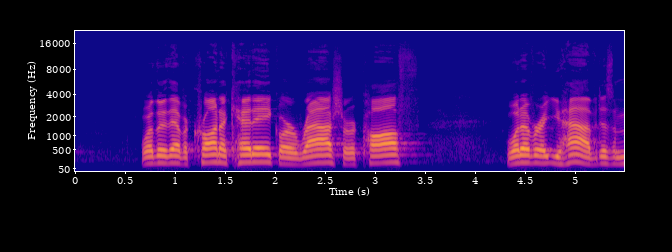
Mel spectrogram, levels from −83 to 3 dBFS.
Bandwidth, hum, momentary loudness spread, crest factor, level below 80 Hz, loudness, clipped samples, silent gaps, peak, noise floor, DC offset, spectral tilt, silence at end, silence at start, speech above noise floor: 15.5 kHz; none; 6 LU; 16 dB; -90 dBFS; -23 LUFS; under 0.1%; none; -8 dBFS; -74 dBFS; under 0.1%; -5.5 dB/octave; 0 s; 0.65 s; 51 dB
